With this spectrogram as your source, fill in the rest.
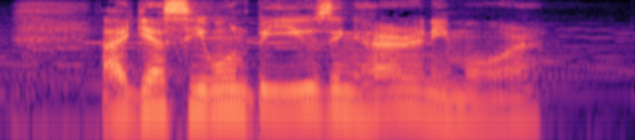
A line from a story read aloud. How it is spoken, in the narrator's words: Kome cackled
